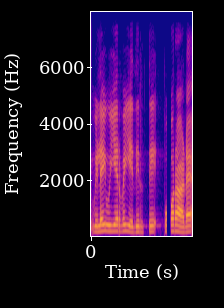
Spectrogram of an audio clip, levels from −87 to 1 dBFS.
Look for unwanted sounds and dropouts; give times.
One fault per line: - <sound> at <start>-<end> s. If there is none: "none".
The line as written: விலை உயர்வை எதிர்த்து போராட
- dropout at 1.5-1.6 s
